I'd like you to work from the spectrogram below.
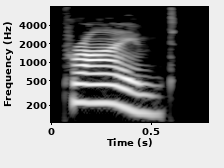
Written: primed

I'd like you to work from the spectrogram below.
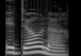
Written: idona

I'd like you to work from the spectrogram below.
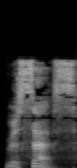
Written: recess

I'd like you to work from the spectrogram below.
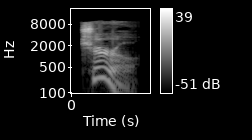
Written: churl

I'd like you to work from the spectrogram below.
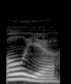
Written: Olya

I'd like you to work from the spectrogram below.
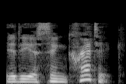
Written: idiosyncratic

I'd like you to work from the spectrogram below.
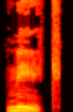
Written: nneke

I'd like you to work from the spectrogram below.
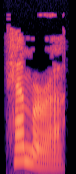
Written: hemera

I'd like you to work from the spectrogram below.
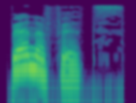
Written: benefit's

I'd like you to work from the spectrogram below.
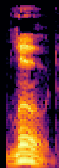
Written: lode

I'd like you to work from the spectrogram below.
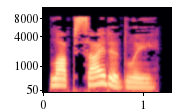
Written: lopsidedly

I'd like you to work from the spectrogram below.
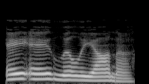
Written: Aalilyanna

